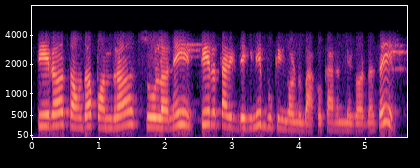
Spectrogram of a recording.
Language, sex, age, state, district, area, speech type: Nepali, female, 45-60, West Bengal, Kalimpong, rural, conversation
